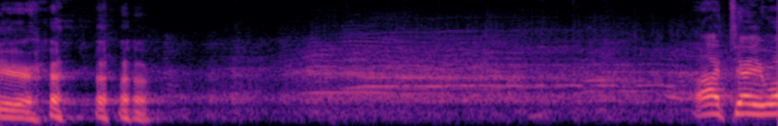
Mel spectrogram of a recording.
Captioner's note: laughter and applause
